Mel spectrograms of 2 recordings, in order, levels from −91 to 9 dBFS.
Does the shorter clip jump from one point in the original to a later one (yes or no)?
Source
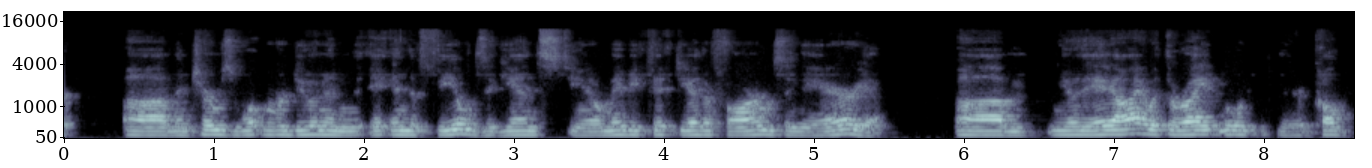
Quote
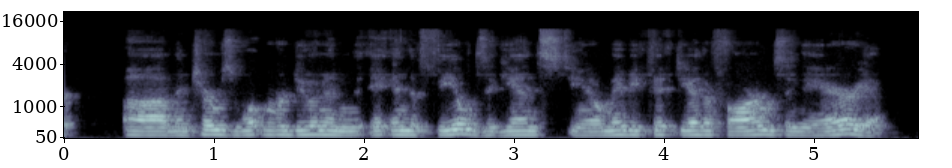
no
